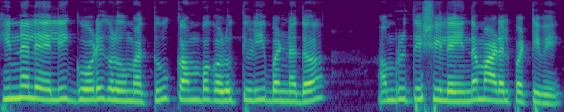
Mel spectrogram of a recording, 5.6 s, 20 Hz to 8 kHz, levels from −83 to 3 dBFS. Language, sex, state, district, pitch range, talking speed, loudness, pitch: Kannada, female, Karnataka, Bidar, 225-255 Hz, 95 wpm, -15 LUFS, 245 Hz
